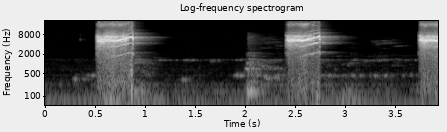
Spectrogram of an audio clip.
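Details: House-kept black-winged myna in a lure recording meant to trigger singing in caged birds: loud, harsh, high whistled notes about two seconds apart, each with a bending tone, with silence between.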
